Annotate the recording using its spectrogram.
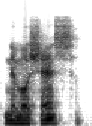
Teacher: some speakers will kind of still have a little bit of nasalization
